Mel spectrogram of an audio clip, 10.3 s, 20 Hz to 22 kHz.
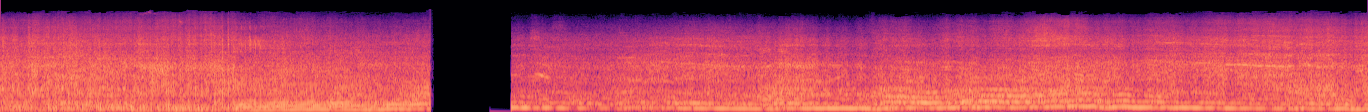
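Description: Rally car engines at full cry. A Mitsubishi Lancer Evolution's revs climb over the first few seconds, then the sound cuts off abruptly. After the break a second rally car, a Peugeot 306, approaches with its revs rising and falling through the gears, then climbs sharply in pitch as it accelerates past near the end.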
